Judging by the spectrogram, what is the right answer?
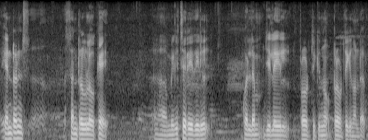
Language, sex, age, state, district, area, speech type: Malayalam, male, 45-60, Kerala, Kollam, rural, spontaneous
